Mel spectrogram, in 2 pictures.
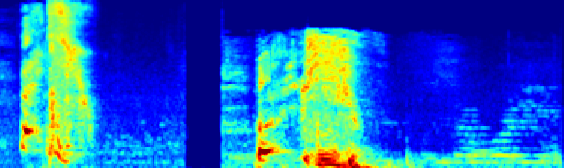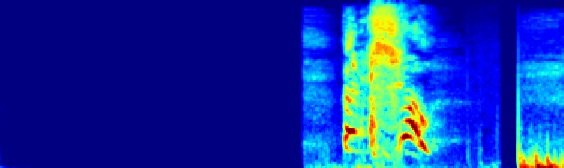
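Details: Wet sneeze compilation; several forceful, wet-sounding sneezes, each with a short intake before a sharp explosive burst, separated by pauses.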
